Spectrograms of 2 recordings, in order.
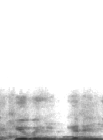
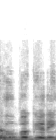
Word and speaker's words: Cuba Gooding: Nah, I would say Cuban Gooding I Jr. really do. Cuba. All right. Trey says Cuba. No, Cuban Gooding Jr. That man's name is pronounced Cuba. Is Cuba? That's it is. Cuba? Cuba Gooding All Jr.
